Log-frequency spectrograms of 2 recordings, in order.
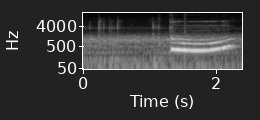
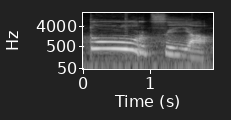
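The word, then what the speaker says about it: Турция: Well, Turkey in Russian is Turция. Turция. U is stressed.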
